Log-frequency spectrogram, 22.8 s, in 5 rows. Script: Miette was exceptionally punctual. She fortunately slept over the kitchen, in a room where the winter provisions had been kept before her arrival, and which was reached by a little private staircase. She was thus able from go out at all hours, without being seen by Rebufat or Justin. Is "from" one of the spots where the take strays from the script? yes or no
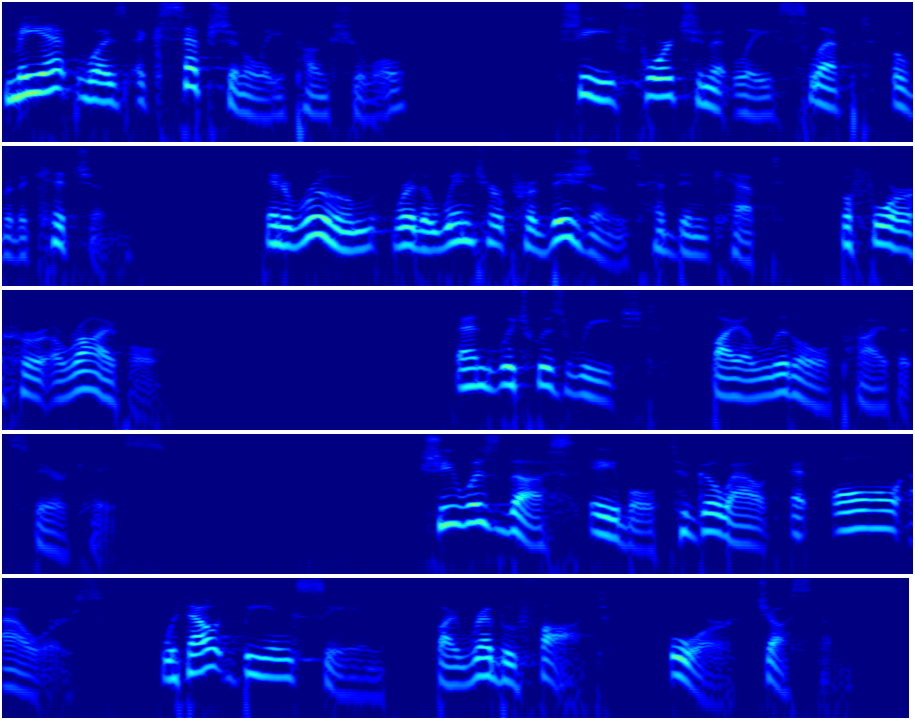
yes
